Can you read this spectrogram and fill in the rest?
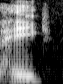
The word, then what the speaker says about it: Hague: Were they discovering Amsterdam or the Hog? – No. They were in the – whoa, is that how it's said? – That's how I'm saying it. – I thought it was the Hague.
